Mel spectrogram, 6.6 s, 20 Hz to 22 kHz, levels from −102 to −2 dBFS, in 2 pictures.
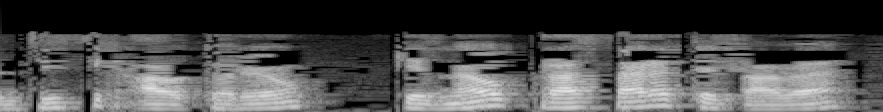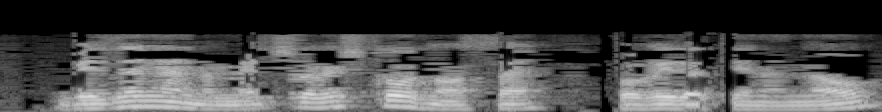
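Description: Speech that sounds dull and smeared from start to finish, with a warbling, fizzy texture on sibilants and nothing above 7.7 kHz. This is likely heavy AAC compression, an AAC-LC stream at a bitrate near 12 kbps, lowering the cut-off and leaving spectral holes.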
